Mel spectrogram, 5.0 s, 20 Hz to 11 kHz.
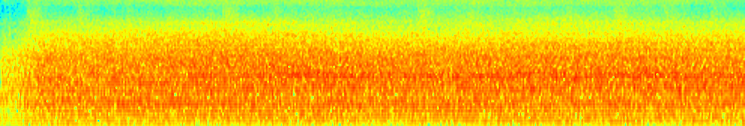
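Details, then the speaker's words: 1974 Dodge Winnie Wagon B300 van, first run fed from a boat tank through the tested fuel pump, with oil previously dumped in the cylinders. Steady, even low drone, no knocks or stumbles, while smoking off the oil. Normal idle. "yes sir she is smoking cleaning out all that oil I dumped in the the cylinders"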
